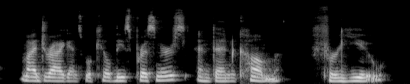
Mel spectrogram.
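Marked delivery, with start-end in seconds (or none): none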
